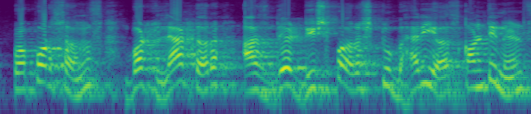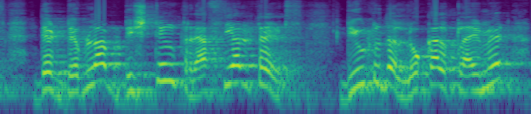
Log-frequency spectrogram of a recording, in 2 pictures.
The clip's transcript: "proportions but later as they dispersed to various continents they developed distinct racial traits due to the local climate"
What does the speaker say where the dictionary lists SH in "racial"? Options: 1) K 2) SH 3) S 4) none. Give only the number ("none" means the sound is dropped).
3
